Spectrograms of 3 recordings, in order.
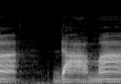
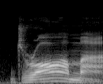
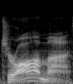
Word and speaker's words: drama: ก่อน นะ ครับ 1 มัน ไม่ ได้ ออก เสียง ว่า ดราม่า นะ ครับ ดราม่า จริง ๆ มัน จะ ออก เสียง ว่า drama นะ ครับ drama ซึ่ง อัน นี้ มี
